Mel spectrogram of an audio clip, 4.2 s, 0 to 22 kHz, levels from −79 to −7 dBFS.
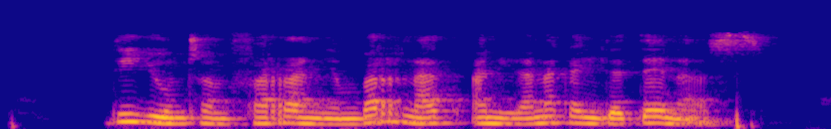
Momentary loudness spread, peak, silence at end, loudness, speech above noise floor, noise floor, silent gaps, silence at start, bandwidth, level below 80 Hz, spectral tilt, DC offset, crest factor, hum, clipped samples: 11 LU; -10 dBFS; 0.35 s; -25 LUFS; 31 dB; -56 dBFS; none; 0.55 s; 8 kHz; -56 dBFS; -7 dB/octave; under 0.1%; 14 dB; none; under 0.1%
